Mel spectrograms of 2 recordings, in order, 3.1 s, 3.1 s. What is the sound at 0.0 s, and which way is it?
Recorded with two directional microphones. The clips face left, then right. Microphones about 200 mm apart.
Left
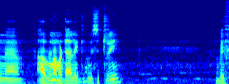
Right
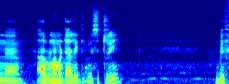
Speech, 25° right (ahead or behind).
